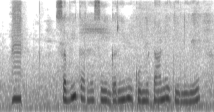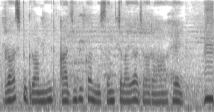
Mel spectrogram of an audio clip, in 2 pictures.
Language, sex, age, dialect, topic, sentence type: Hindi, female, 18-24, Kanauji Braj Bhasha, banking, statement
